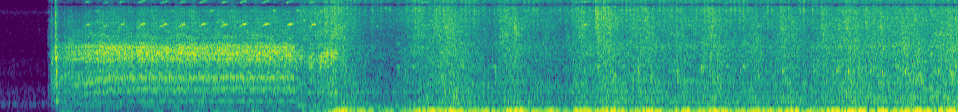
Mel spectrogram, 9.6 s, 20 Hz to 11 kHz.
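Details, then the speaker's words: ZIL 131 military truck cold start at −8°C, unused about two weeks, fuel pumped up first: starter churns about three seconds, then the V8 catches cleanly into a strong, even rumble; normal cold start. "This Zil always starts up so easily and the engine runs so smooth. I really like the Zil."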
